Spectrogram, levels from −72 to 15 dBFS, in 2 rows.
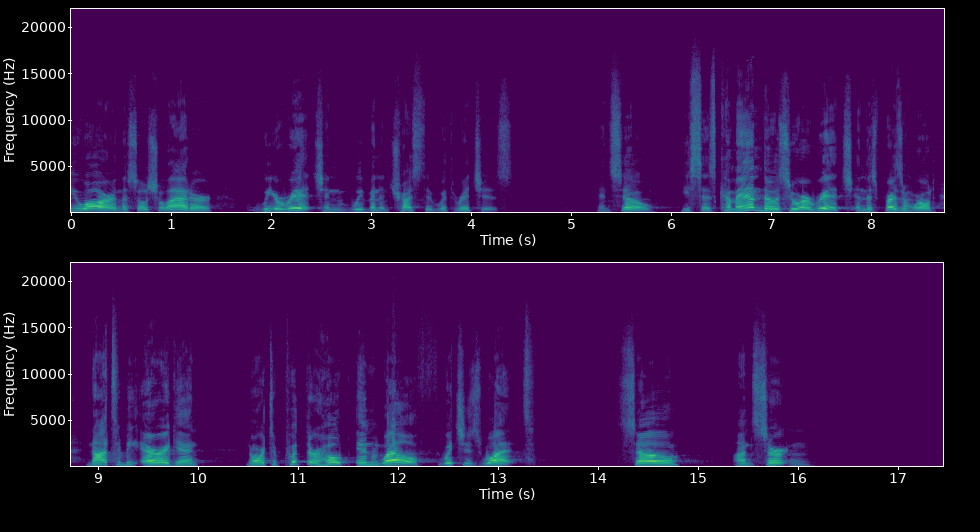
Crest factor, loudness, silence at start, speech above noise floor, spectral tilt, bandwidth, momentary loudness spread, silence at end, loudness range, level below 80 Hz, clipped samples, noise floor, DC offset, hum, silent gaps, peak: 20 dB; -18 LUFS; 0 s; 56 dB; -3.5 dB/octave; 16 kHz; 19 LU; 1.55 s; 10 LU; -70 dBFS; under 0.1%; -74 dBFS; under 0.1%; none; none; 0 dBFS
